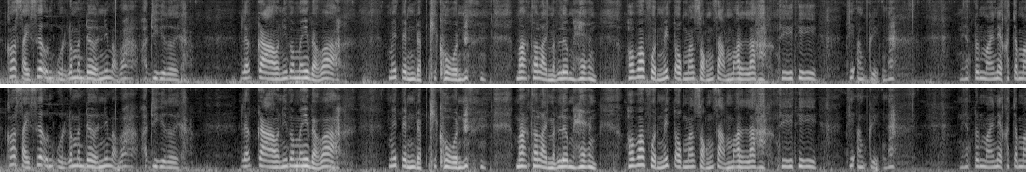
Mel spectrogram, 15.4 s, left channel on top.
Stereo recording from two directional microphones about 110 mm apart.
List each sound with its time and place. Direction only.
0.1 s speech: 25° right (ahead or behind); by 5.2 s 60° right (ahead or behind)
5.8 s speech: 40° right (ahead or behind); by 9.2 s 80° right
9.2 s a sound: 50° right (ahead or behind)
9.6 s speech: 25° right (ahead or behind)
10.8 s speech: 35° right (ahead or behind)
14.4 s speech: centre (ahead or behind)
